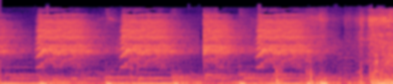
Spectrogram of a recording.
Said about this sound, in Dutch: Zij houdt dus van het geluid van een papegaai die schreeuwt.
